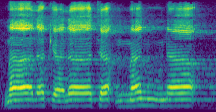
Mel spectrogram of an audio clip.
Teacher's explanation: لكن احذر من إخفاء الميم، لابد تظهر الميم والنون بعدها، وبينهما تأتي بها ثلث الحركة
